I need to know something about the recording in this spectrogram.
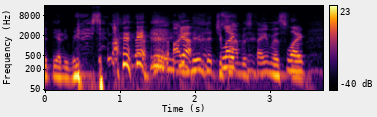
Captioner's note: all laughing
